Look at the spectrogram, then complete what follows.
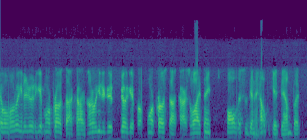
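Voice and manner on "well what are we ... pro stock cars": normal talking voice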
